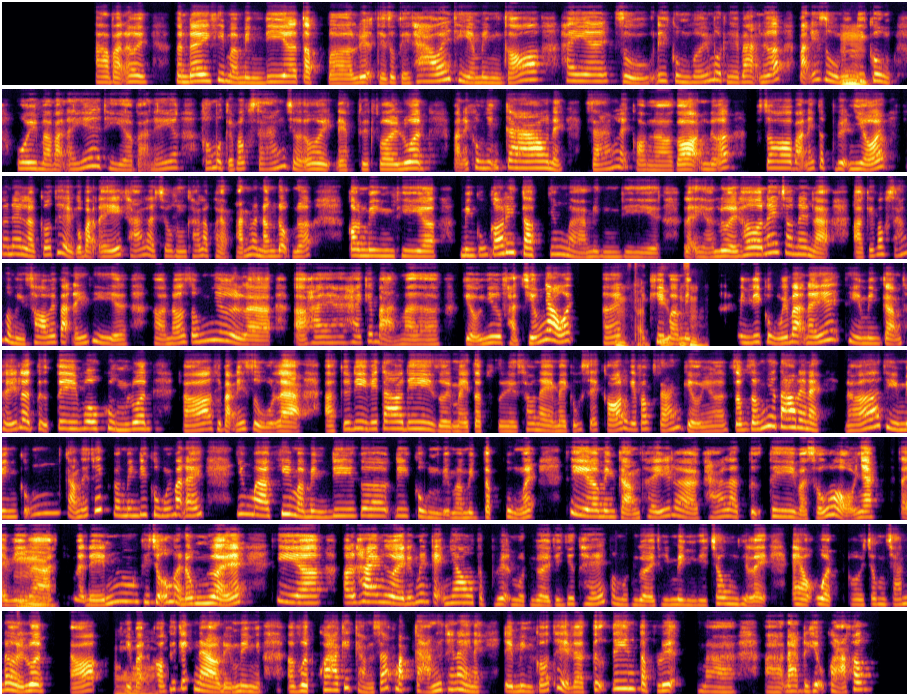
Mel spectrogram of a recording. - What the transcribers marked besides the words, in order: other background noise; chuckle; tapping
- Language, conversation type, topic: Vietnamese, advice, Làm thế nào để bớt tự ti về vóc dáng khi tập luyện cùng người khác?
